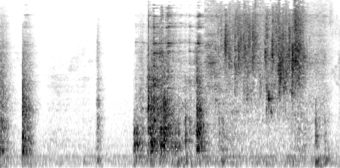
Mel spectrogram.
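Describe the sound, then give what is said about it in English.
Running tap water rinses hands after a couple of brief, sharp clinks of dishes, then flows loudly and steadily without a break through to the end. “Rinse my hands.”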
